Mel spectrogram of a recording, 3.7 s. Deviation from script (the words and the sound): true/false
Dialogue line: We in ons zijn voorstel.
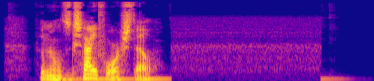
false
